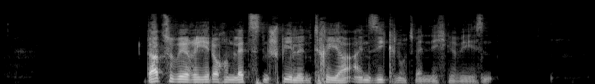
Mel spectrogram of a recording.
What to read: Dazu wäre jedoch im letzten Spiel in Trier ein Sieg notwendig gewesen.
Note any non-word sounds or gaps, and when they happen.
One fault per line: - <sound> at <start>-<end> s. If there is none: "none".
none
